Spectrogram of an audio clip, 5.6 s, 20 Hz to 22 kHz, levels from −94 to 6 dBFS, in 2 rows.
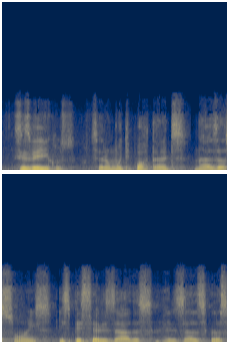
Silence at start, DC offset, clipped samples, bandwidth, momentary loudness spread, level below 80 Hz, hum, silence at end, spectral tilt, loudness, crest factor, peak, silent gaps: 0.15 s; under 0.1%; under 0.1%; 10 kHz; 12 LU; -48 dBFS; none; 0 s; -5.5 dB/octave; -27 LUFS; 20 dB; -6 dBFS; none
